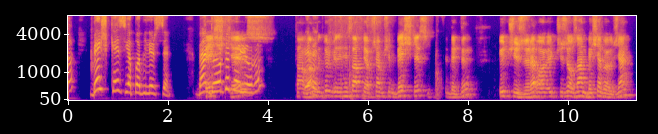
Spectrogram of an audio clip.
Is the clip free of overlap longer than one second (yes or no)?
no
